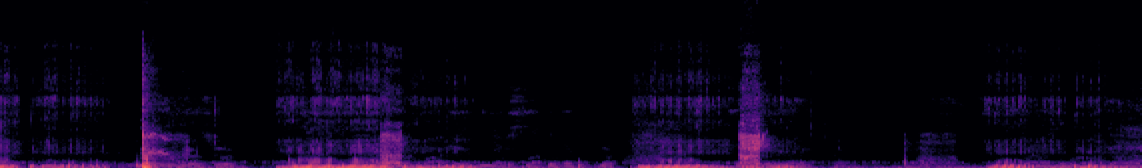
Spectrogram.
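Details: Pet dog snoring really loud indoors, with deep, rumbling snores in bursts every few seconds and brief sharp clicks between them.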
